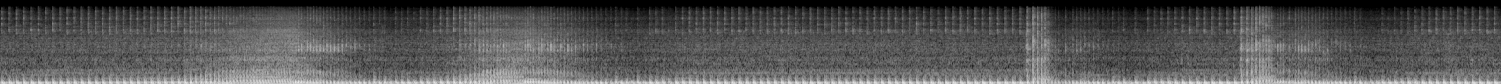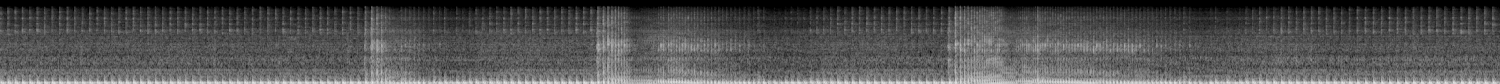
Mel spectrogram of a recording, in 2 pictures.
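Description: Yamaha NMAX 155 scooter's single-cylinder engine running through an aftermarket OPP Podium power pipe exhaust. It idles steadily and is revved several times, the note rising quickly and falling back to idle each time.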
